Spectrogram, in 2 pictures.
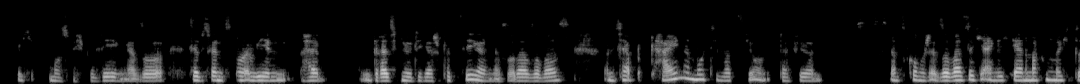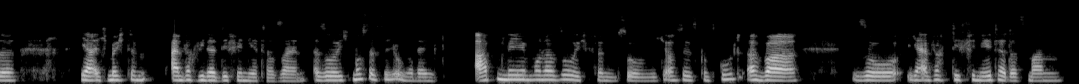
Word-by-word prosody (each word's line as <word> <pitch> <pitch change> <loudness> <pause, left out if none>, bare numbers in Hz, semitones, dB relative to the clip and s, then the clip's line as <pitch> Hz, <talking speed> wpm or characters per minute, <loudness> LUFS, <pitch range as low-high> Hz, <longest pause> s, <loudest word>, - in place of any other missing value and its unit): ich - - -12
muss 170 -5 -10
mich - - -18
bewegen.“ 175 +2 -5
Also, 165 0 -1 0.3
selbst 190 0 -1
wenn's 190 -2 -1
nur 190 -1 0
irgendwie 180 0 +2
'n 200 +7 -4
halt 175 +2 -1 0.3
'n - - -7
dreißigminütiger 170 0 -1
Spaziergang 190 +1 -2
ist - - -8
oder 165 -1 +1
so 165 0 -2
was 180 +4 -3 0.3
und 200 - -4
ich - - -10
habe 200 - -2
keine 265 +4 0
Motivation 220 -1 -3
dafür. 170 0 -6
Das - - -12 0.6
ist - - -22
ganz 180 - -5
komisch. 185 -3 -3
Also, 180 0 +3
was 195 +1 +3
ich 210 - -1
eigentlich 185 0 -3
gerne 190 0 +2
machen 195 +2 -1
möchte: 185 -1 0 0.6
Ja, 195 -3 +7
ich 180 - -6
möchte 205 0 +2 0.2
einfach 200 0 +5
wieder 190 -1 +5
definierter 175 -3 -2
sein. 155 0 -4
Also, 185 +1 +2
ich 190 +1 0
muss 235 +2 +2
jetzt 225 -4 -1
nicht 230 +1 0
unbedingt 170 -7 -3 0.4
abnehmen 215 0 +5
oder 215 0 +3
so, 220 -1 +2
ich 185 -2 -3
finde 175 -2 -5
so, 170 -1 -3
wie - - -8
ich 170 - -6
aussehe, 195 0 -1
ist 185 - -10
ganz 180 -2 -8
gut, 235 +1 -2
aber, 185 -3 +7 0.5
so, 185 -1 +3
ja, 200 - +1
einfach 210 +1 0
definierter, 200 -2 +1
dass 175 -1 -2
man 175 0 -3
185 Hz, 185 wpm, -23 LUFS, 175-205 Hz, 0.6 s, Ja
